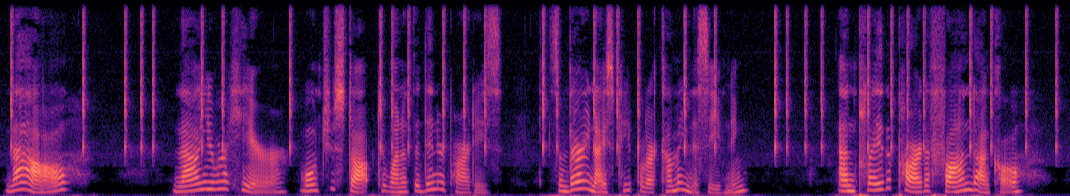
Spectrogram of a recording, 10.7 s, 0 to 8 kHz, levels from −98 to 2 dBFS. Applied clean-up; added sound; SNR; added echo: none; Typing; 12 dB; none.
